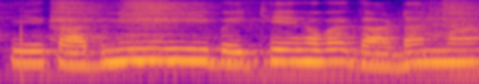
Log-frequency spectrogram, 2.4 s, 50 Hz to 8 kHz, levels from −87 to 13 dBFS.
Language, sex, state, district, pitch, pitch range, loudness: Hindi, male, Chhattisgarh, Bilaspur, 195 Hz, 180-205 Hz, -14 LUFS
